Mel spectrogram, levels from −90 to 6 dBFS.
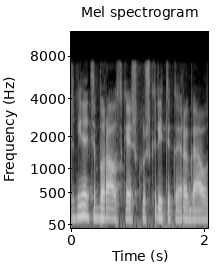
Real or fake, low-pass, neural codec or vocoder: fake; 7.2 kHz; codec, 16 kHz, 4 kbps, FreqCodec, larger model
